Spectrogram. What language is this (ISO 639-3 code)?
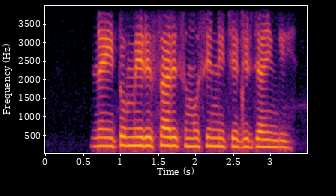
hin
